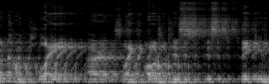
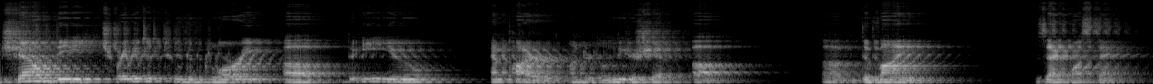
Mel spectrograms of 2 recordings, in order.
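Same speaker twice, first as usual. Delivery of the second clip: booming god voice, lower pitch; 3 semitones lower than usual. Playing a divine ruler of the EU empire demanding tributes, speak in a booming god voice. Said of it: "Am I very booming right now?".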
